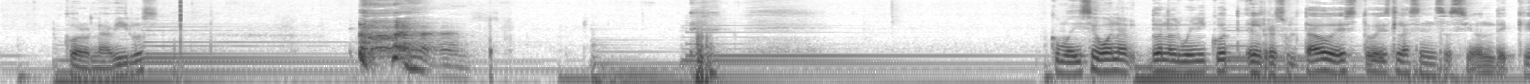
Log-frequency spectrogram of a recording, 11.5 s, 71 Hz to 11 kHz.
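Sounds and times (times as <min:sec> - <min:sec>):
speech: 0:00.5 - 0:01.5, 0:03.1 - 0:03.7, 0:07.9 - 0:11.4
person coughing: 0:02.7 - 0:03.5, 0:05.2 - 0:05.4.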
